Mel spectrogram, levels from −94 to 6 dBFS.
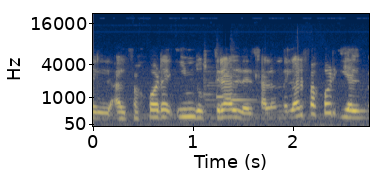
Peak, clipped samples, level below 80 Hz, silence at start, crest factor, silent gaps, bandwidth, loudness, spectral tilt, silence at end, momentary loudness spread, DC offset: -4 dBFS; under 0.1%; -58 dBFS; 0 s; 14 dB; none; 7.2 kHz; -19 LUFS; -4.5 dB/octave; 0 s; 6 LU; under 0.1%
